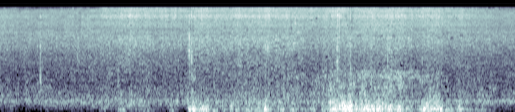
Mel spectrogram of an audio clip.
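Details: Low rumbling wind and microphone buffeting, with no animal calls heard.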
